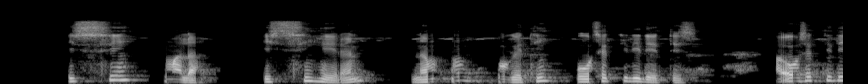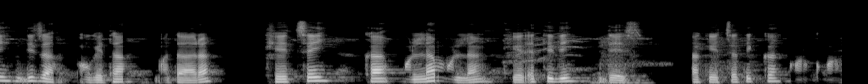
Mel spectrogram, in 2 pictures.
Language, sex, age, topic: Gamo, male, 18-24, government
